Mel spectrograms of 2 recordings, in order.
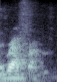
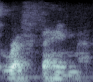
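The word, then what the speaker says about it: Rephaim: looked at it before ref and I am pronouncing it wrong I said refm it's reame r e p h a i m this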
